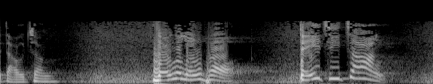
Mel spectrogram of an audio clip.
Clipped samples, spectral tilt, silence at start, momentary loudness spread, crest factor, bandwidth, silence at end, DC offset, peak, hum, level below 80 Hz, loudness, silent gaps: under 0.1%; -4.5 dB/octave; 0 s; 22 LU; 18 dB; 8 kHz; 0 s; under 0.1%; -2 dBFS; none; -44 dBFS; -18 LUFS; none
